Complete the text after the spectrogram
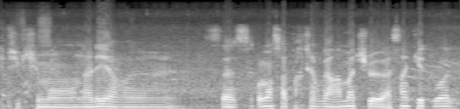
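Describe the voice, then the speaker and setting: A man gives wrestling commentary in a deep voice that stays fairly flat. He follows the action with measured, agreeing remarks, with noise audible behind him.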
